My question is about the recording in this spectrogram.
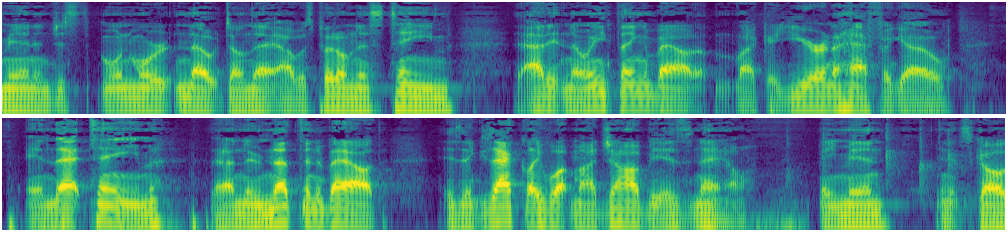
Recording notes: WELCOME TO OUR LIVE SERVICE. Family Worship Center in Athens Tennessee. Stream our music live over the internet.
